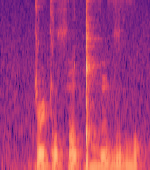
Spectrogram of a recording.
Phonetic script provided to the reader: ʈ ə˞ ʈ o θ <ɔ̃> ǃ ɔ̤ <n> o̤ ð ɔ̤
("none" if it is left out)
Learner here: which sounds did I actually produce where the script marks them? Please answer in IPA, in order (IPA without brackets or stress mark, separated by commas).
ɔ̃, n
